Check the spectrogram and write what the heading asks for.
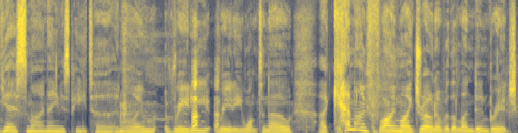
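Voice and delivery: a caller asking about London Bridge, hinting British; mock British accent. Podcaster pretending to be a British caller, light mock British accent. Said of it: "if you don't wanna do an accent".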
